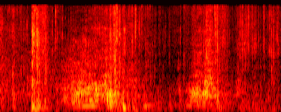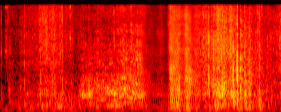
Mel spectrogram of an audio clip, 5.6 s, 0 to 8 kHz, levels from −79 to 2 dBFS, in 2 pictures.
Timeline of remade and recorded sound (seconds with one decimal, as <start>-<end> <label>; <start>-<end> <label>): 0.0-4.2 recorded; 4.2-4.8 remade; 4.8-5.6 recorded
